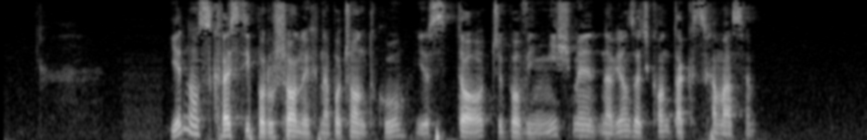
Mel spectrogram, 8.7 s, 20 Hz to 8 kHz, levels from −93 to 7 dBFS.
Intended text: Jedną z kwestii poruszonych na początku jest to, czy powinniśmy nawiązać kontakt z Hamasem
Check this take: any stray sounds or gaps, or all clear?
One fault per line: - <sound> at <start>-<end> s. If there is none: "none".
none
